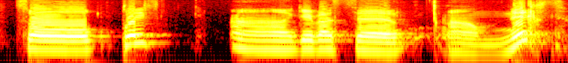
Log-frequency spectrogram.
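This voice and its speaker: Speech in a Japanese accent comes at a very slow pace, with lively intonation. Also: man. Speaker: moderator. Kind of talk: moderating a panel talk.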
